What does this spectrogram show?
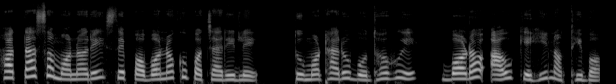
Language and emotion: Odia, neutral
